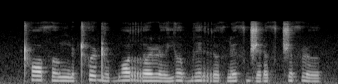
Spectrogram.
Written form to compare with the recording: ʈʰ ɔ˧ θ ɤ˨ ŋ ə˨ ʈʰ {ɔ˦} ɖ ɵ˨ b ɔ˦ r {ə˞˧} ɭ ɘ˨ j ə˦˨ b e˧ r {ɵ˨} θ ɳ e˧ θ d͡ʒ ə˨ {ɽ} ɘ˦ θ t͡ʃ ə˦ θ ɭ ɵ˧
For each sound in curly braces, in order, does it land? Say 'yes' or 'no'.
no, no, yes, yes

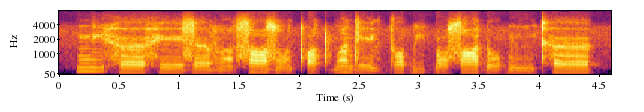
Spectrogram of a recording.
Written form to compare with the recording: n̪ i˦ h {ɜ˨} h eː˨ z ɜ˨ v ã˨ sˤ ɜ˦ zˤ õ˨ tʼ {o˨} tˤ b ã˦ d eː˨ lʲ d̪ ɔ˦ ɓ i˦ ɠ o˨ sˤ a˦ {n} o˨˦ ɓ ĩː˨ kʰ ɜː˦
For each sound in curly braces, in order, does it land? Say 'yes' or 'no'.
no, yes, no

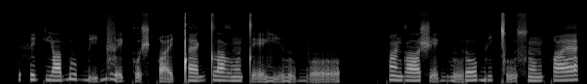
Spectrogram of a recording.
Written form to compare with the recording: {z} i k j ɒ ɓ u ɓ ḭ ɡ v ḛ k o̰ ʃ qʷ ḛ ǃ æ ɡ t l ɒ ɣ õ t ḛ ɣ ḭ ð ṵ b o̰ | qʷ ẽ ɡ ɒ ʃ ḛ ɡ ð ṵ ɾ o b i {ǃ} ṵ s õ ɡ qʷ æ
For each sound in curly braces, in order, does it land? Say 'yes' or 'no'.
no, no

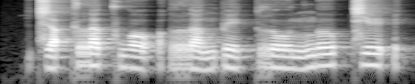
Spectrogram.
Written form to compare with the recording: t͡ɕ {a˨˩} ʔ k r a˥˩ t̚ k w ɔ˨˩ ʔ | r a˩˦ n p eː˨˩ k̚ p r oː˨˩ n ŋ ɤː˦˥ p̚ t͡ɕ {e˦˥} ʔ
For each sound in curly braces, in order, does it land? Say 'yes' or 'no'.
yes, no

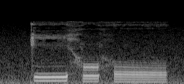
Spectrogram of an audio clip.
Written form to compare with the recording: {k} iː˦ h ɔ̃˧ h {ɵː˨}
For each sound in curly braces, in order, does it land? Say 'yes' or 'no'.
yes, no

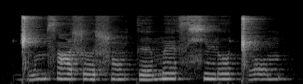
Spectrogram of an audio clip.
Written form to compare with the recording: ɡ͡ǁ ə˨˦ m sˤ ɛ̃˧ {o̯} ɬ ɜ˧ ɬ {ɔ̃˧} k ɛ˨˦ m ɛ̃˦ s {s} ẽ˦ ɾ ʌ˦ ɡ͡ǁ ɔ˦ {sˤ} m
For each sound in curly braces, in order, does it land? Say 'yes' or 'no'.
no, yes, no, no

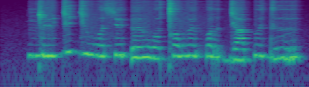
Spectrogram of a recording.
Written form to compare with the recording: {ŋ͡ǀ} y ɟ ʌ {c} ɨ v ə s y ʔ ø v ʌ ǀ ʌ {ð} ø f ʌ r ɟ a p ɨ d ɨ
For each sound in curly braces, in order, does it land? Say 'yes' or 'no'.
yes, no, no

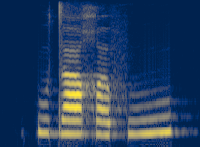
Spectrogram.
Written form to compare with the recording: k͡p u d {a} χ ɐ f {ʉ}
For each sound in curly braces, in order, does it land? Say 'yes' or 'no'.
yes, no

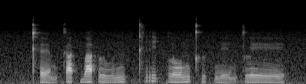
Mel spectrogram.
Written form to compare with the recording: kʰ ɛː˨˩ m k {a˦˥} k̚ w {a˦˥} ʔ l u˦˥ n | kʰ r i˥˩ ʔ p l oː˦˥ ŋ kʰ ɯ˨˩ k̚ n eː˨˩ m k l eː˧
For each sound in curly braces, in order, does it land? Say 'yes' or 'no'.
yes, no

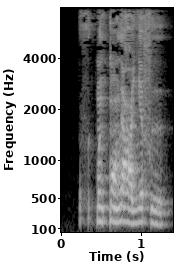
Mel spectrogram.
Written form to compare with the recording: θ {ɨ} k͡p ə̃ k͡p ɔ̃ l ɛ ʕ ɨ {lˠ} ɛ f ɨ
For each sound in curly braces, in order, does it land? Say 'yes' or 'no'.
no, no

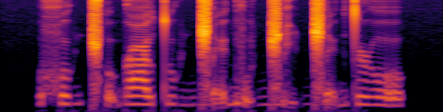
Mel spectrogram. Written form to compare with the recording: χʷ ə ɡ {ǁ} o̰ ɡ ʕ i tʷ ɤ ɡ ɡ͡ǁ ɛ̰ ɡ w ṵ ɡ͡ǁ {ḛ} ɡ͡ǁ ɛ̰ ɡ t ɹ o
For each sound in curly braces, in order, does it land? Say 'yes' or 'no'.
yes, no

